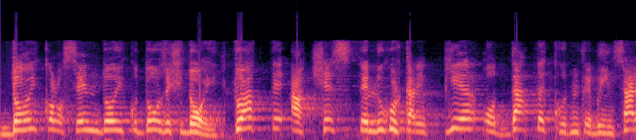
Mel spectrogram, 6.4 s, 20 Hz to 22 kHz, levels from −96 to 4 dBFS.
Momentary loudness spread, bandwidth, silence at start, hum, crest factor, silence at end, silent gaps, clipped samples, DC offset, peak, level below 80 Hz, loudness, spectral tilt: 9 LU; 7.8 kHz; 0 s; none; 16 dB; 0 s; none; under 0.1%; under 0.1%; 0 dBFS; -50 dBFS; -16 LUFS; -6 dB/octave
